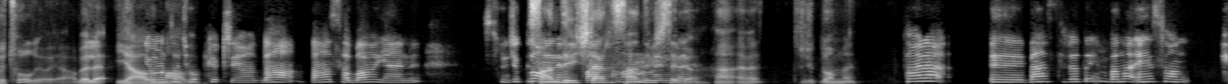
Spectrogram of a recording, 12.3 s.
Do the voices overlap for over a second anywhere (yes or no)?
yes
